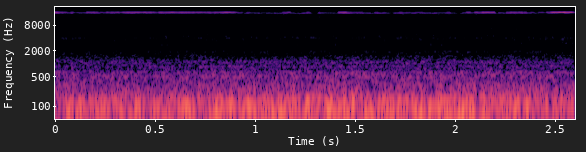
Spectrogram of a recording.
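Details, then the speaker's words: Hcalory 8 kW all-in-one diesel parking heater running normally on setting 1: a soft, steady low rumble with no fuel pump ticking or surging, quiet while heating the space. "Barely even noticeable. I wouldn't even notice it unless you told me. Yeah, she purr."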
